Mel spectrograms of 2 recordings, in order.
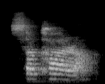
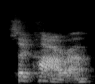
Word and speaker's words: Saqqara: And let me make sure I'm pronouncing that word correctly as well. Saqqara. Saqqara.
